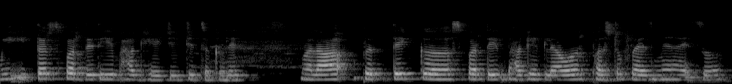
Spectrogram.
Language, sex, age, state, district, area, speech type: Marathi, female, 18-30, Maharashtra, Sangli, rural, spontaneous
